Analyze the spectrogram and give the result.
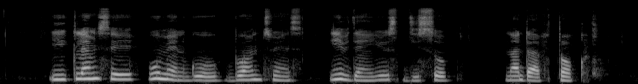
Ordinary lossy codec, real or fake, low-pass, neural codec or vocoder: AAC, 48 kbps; real; 14.4 kHz; none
